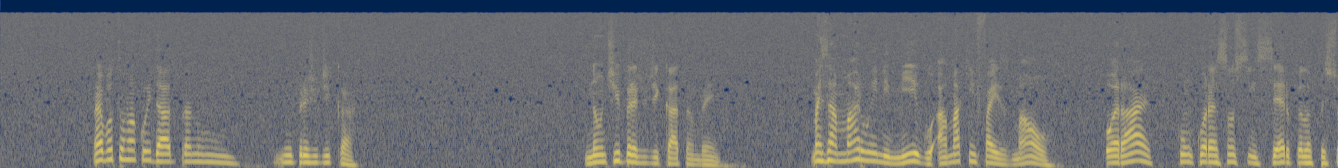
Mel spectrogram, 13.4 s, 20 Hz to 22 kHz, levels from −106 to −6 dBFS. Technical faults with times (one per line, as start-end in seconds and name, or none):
0.00-13.38 low bit depth with dither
